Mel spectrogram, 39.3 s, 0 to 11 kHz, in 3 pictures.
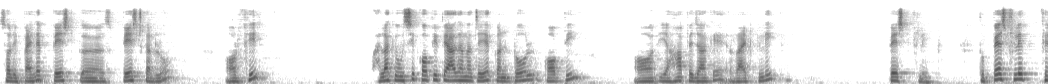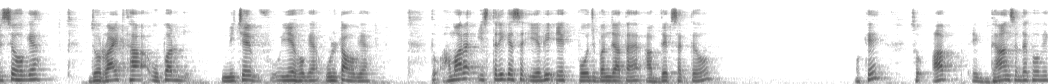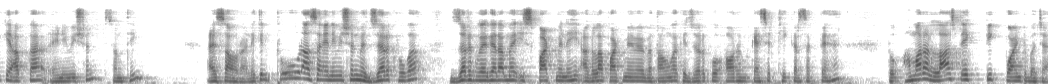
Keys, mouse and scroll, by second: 3.8-5.6 drag, 5.8-7.8 right drag, 7.8-9.5 drag, 9.8-14.0 right drag, 14.0-17.1 middle drag, 18.2-19.8 shift+middle drag, 19.8-22.8 drag, 25.6-25.9 middle drag, 25.9-26.3 scroll up 1, 26.3-27.4 shift+middle drag, 27.4-29.6 drag, 29.6-30.1 scroll down 1, 30.1-33.0 middle drag, 33.0-33.5 scroll up 2, 33.5-34.1 middle drag, 34.1-34.9 scroll down 2, 34.9-35.7 shift+middle drag, 35.7-36.2 scroll up 1, 36.2-39.3 shift+middle drag.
